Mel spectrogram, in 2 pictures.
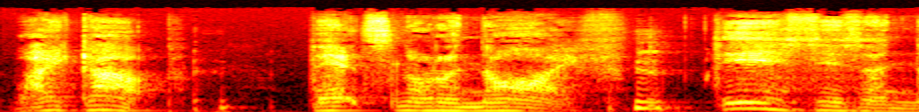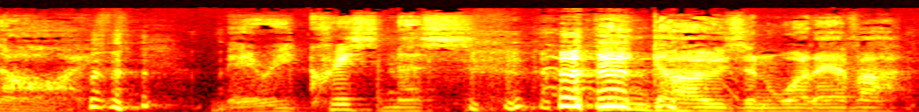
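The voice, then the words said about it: Put-on Australian accent. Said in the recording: “If he gets to keep his Australian accent ... does Hugh Jackman keep his Australian accent?”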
